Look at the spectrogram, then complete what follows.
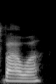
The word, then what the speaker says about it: VAWA: This brief tutorial will take a high-level look at the Violence Against Women Act, known and pronounced as VAWA, and how it relates to federal funds.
